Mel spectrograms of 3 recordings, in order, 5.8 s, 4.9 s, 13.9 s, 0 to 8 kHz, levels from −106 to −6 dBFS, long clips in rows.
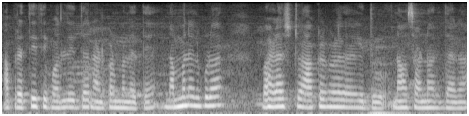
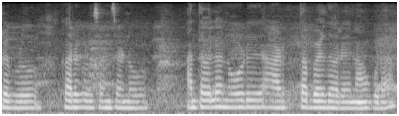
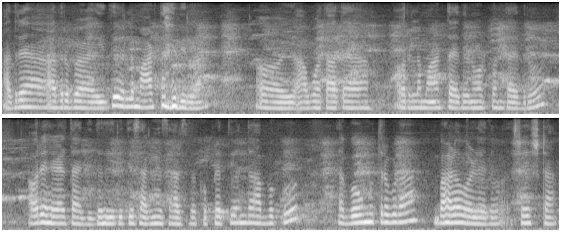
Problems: background sounds at intervals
